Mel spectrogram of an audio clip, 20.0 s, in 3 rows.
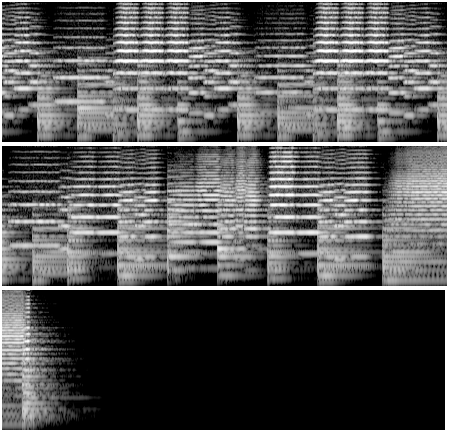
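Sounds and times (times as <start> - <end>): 
trumpet: 0.0 - 14.5.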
